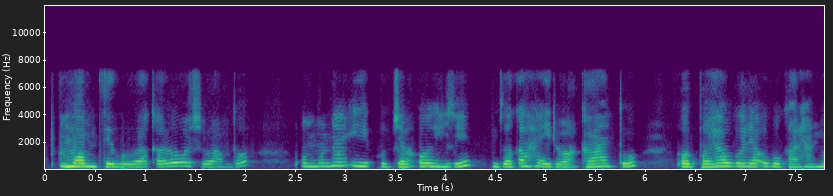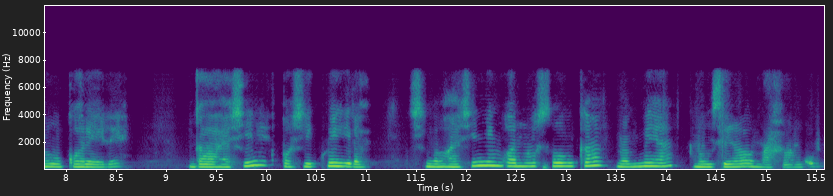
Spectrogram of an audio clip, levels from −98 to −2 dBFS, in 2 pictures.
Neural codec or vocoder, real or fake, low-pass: codec, 16 kHz, 2 kbps, FreqCodec, smaller model; fake; 7.2 kHz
